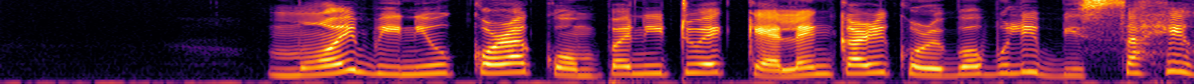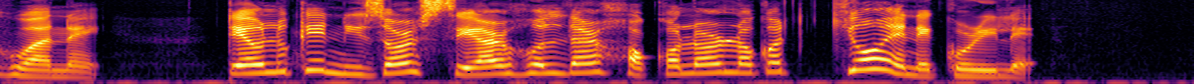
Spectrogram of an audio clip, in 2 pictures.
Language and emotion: Assamese, angry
